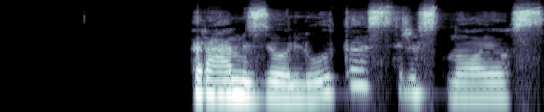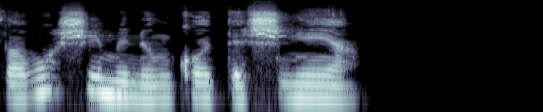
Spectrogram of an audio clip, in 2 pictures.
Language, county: Lithuanian, Tauragė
